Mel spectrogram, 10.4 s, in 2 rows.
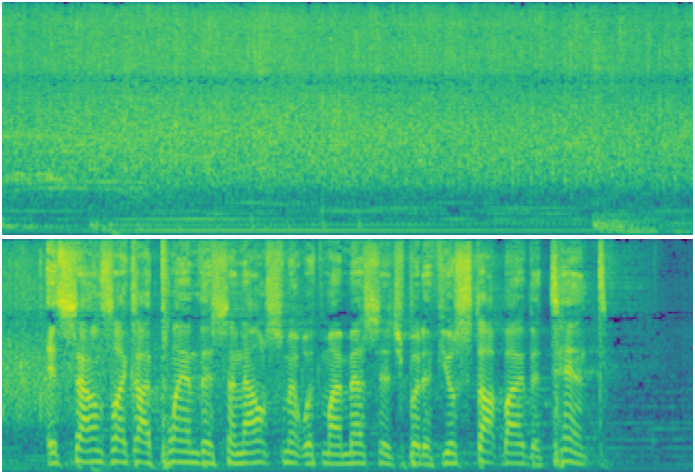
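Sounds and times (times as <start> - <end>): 
audience clapping hands: 0.0 - 7.7
speech: 5.5 - 9.8.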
